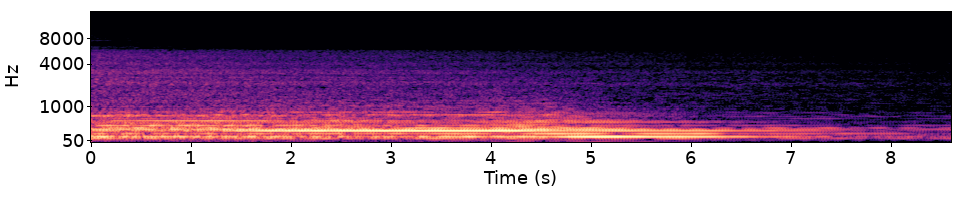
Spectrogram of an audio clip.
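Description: Schecter Hellraiser C1 electric guitar through a Randall RG75D amp, a chord struck and left to ring out, then fading over the last couple of seconds.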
